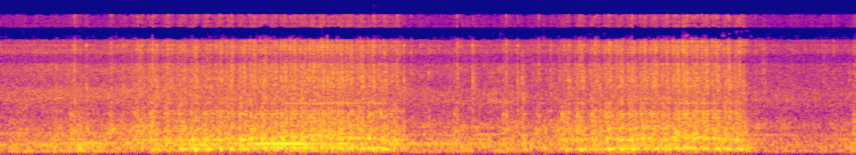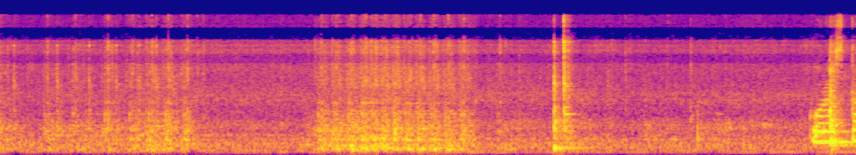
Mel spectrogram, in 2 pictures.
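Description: A sewing machine stitches the armpit and side panels of a velvet pheran, running in bursts of steady mechanical whirring with brief pauses, while someone talks over it.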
